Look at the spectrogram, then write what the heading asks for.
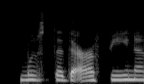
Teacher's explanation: और फिर मुस्तदअफीन में दौद हरूफ मुस्तालिया में से, इसको भी पुर करके पढ़ेंगे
